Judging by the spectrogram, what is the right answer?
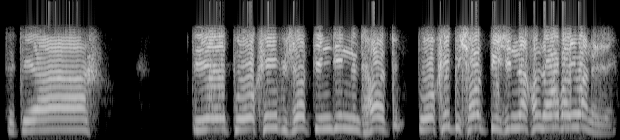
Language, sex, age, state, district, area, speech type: Assamese, male, 60+, Assam, Golaghat, rural, conversation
